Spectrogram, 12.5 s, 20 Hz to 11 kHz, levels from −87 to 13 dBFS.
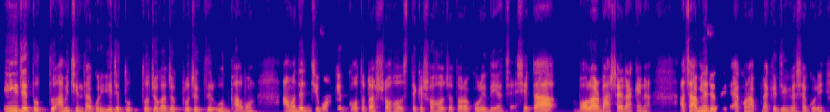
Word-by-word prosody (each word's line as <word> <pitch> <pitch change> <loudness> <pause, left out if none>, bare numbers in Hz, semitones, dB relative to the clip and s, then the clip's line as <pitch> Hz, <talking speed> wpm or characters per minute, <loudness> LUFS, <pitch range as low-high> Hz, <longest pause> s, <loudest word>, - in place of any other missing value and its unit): এই 270 - +7
যে 240 - +12
তথ্য 165 0 -3 0.2
আমি 225 +3 0
চিন্তা 165 -6 -2
করি, 135 -2 -2
এই 170 - -2
যে 220 - +3
তথ্য 160 +1 -8 0.2
যোগাযোগ 180 0 -1
প্রযুক্তির 175 +2 -2
উদ্ভাবন 140 -2 -3 0.5
আমাদের 210 +4 +3
জীবনকে 165 +5 -3 0.2
কতটা 175 +4 -1
সহজ 180 -1 -2
থেকে 170 0 -3
সহজতর 160 -3 -3 0.2
করে 130 0 -1
দিয়েছে, 115 0 -7 0.2
সেটা 170 +3 +2 0.6
বলার 155 0 +7
ভাষায় 155 0 +2
রাখে 130 0 -3
না। - - -8 0.5
আচ্ছা - - +3
আমিও 210 +2 +3
যদি 205 - -2 0.2
এখন 190 - -5
আপনাকে 160 +1 -5
জিজ্ঞাসা 140 -1 -5
করি 120 -5 -5
165 Hz, 155 wpm, -23 LUFS, 150-180 Hz, 0.6 s, যে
